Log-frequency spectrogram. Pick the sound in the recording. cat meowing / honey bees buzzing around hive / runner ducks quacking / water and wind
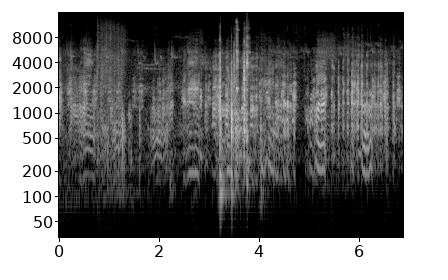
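runner ducks quacking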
